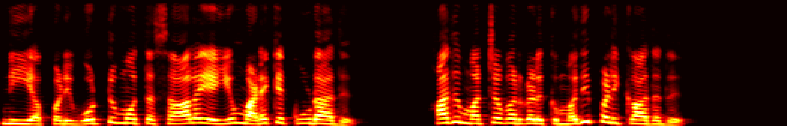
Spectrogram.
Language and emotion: Tamil, angry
